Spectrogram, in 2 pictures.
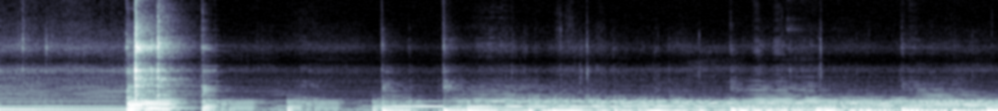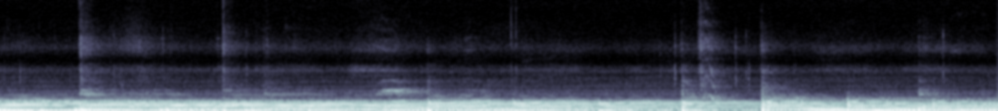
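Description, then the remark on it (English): Electric bass notes played through a combined delay and reverb pedal's delay effect, a bright plucked attack followed by repeating echoes that pile up into a steady, humming low drone for the rest of the passage. “So here, this one, it's a great sounding delay.”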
